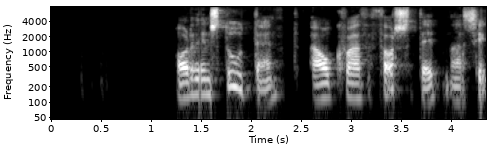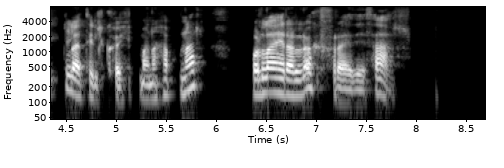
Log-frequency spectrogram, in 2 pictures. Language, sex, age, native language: Icelandic, male, 30-39, Icelandic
